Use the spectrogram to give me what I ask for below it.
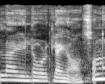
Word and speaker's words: Laila Orgla Jansson: Några har faktiskt kommit fram till mig och frågat Hur uttalar du ditt namn? Mm, Laila Orgla Jansson har jag sagt. Men du säger någonting annat på podden. Ja, men jag säger ju Laila O. Jay, jag är ju lite internationell sådär.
